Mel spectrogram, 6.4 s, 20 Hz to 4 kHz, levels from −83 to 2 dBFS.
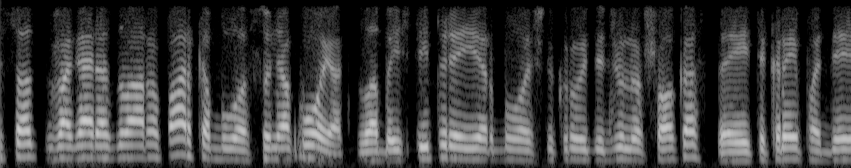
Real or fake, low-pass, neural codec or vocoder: real; 3.6 kHz; none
